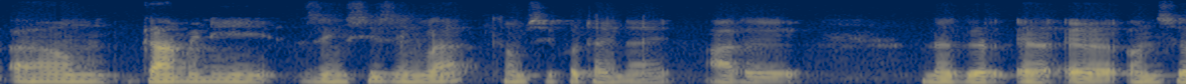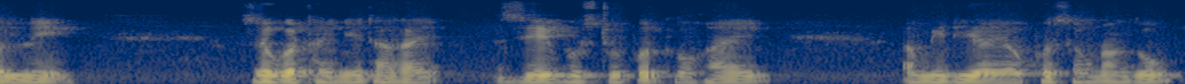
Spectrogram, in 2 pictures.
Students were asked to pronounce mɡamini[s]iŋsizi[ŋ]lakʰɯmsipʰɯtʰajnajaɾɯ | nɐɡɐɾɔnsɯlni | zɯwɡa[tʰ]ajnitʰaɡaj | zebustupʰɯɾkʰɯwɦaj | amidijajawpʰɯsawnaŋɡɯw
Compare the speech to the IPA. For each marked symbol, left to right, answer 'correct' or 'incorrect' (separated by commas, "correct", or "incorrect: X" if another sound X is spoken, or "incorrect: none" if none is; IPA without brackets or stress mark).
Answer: incorrect: z, correct, correct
